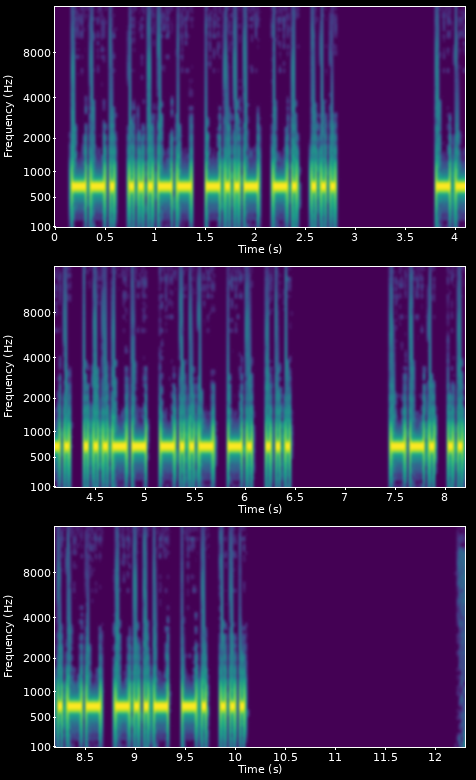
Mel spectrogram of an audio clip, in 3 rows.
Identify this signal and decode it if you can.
Morse code, heard as a keyed tone, about 25 wpm, 700 Hz. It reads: G3XNS G3XNS G3XNS
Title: DXCC-100 Call Signs - 5 Characters - Repeated 3x - 25wpm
